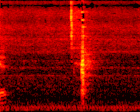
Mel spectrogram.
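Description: One short, sharp click about a second in: a stainless steel espresso portafilter basket set down on a wooden bench, over a low steady hum.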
